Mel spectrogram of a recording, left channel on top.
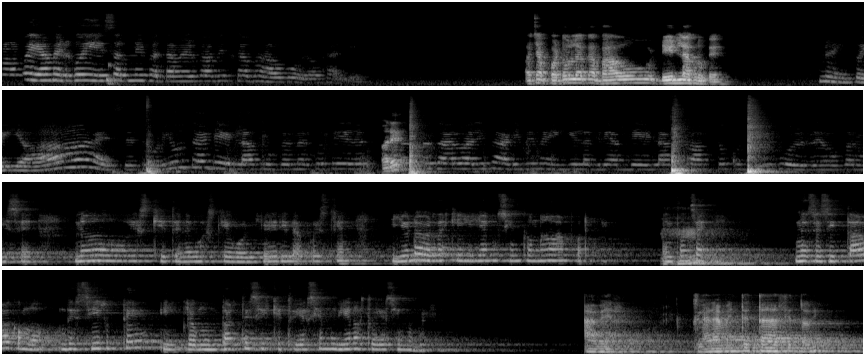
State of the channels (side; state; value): both; different; correlation 0.00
